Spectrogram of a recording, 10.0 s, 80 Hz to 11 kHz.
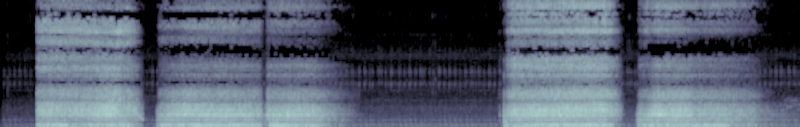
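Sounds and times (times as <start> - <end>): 
loud rasping snores with spluttering wheezy edge: 0.5 - 4.4, 6.3 - 9.7.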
